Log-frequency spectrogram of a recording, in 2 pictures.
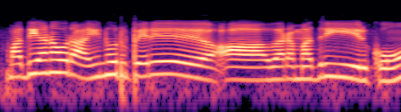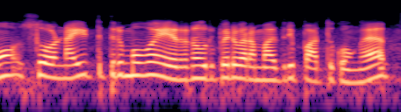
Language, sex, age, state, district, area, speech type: Tamil, female, 18-30, Tamil Nadu, Mayiladuthurai, urban, spontaneous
